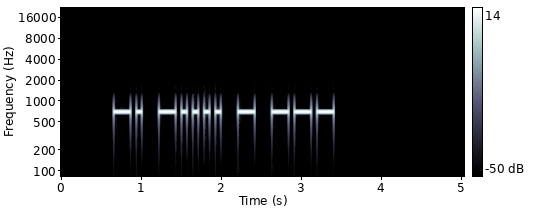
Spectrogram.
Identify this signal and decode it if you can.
Morse code, heard as a keyed tone, about 20 wpm, 700 Hz. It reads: N6TO
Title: Speed Racing - USA 1x2 Call Signs 17wpm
